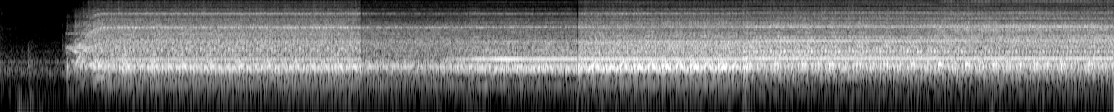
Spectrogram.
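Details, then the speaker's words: Cecotec Freego Wash electric mop docked on its base running self-clean, water from the bottom of the tank rinsing the brush and draining back into the tank; steady whirring hum with faint water swish; normal self-cleaning cycle. "l'eau ici qui est donc en bas du bac pour nettoyer la brosse qui remonte ici et qui s'écoule à l'intérieur du bac voilà l'autonettoyage est terminé"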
